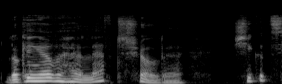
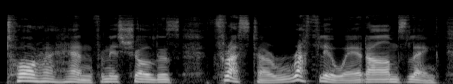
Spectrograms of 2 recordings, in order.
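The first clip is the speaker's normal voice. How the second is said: ordinary delivery, nothing marked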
